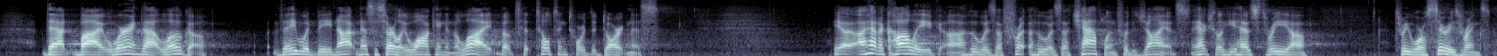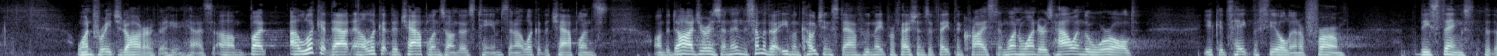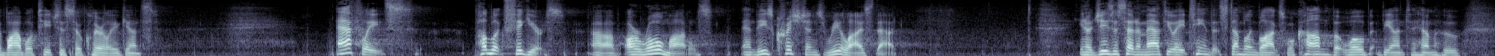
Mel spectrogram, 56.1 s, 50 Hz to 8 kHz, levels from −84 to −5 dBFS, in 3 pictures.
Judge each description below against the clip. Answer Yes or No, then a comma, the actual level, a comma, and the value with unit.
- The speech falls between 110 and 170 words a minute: Yes, average, 155 wpm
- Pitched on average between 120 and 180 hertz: Yes, low, 135 Hz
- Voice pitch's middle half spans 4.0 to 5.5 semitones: No, average, 3.2 semitones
